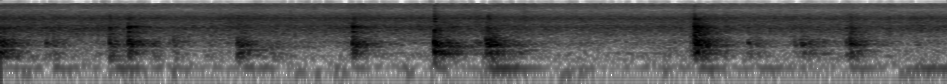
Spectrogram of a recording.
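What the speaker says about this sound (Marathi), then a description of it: "आता कोबी घालून घेणार आहे थोडी ढवळून घ्यायची आहे" Shredded cabbage is stirred in a pan on a low flame, giving a series of scraping, clattering spoon strokes at an irregular pace over a soft, steady sizzle.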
